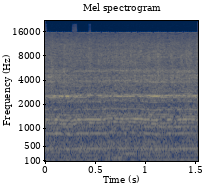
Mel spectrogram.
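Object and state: Nothing is struck.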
